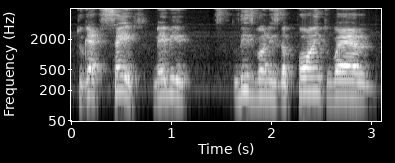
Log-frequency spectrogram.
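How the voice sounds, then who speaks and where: A man from Portugal in his thirties, a native Portuguese speaker, chatting excitedly to viewers as he reacts to an old film. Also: a little high, unhurried, a little hiss or hum. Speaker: movie reaction host. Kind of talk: casual reaction commentary.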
